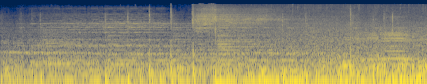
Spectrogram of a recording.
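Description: Steady heavy rain hisses throughout while deep thunder rumbles underneath, the downpour swelling louder about halfway through. No voices are heard.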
